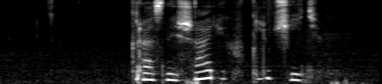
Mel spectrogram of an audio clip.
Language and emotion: Russian, neutral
